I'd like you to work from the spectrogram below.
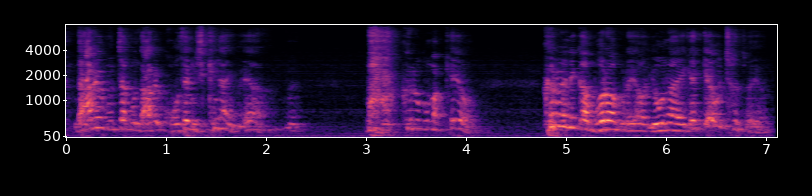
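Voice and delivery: usual speaking voice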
